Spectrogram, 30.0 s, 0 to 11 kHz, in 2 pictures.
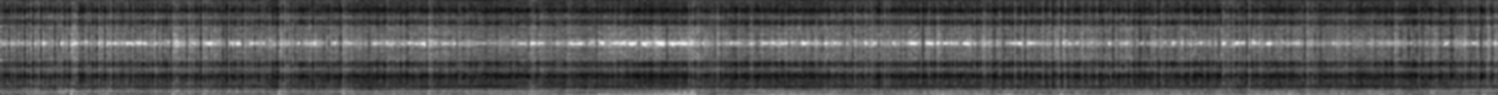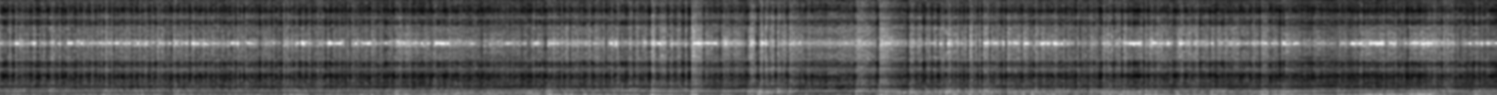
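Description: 2006 Yamaha YZF-R1 SP inline-four engine running hard on track, heard from onboard over a steady rush of noise. The engine note climbs about a quarter of the way in, holds high with small dips, drops sharply for a moment about two-thirds of the way through, then climbs again near the end.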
